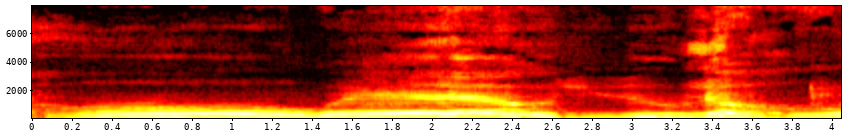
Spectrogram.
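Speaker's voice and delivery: very slow, gloomy drawl, stretched-out oh. Imitating a man the speaker knows answering a greeting: Eeyore-like voice. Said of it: "talk like Eeyore".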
